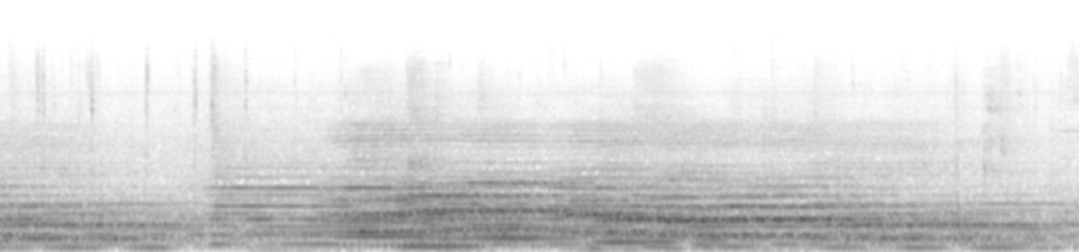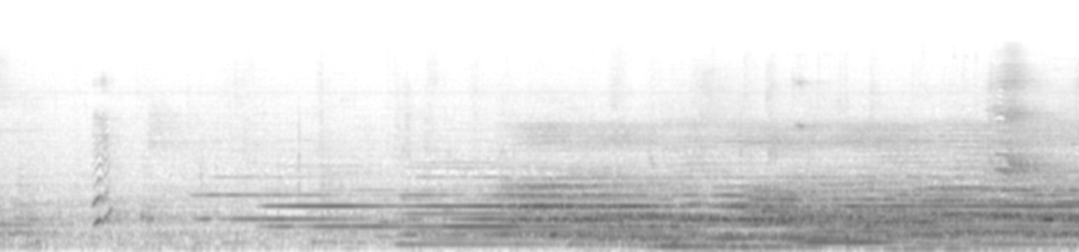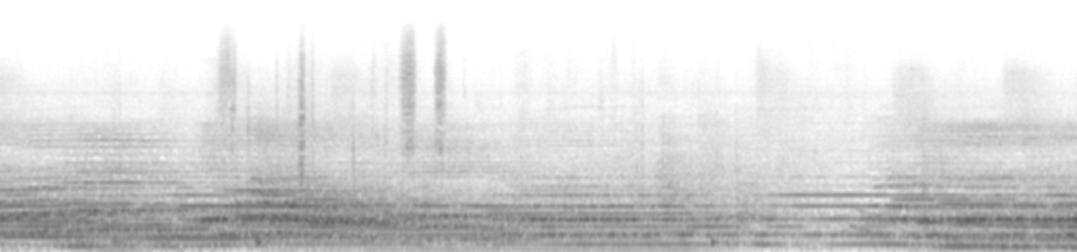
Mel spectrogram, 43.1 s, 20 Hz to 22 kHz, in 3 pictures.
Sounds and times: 0.0s choir of fifteen monks singing 2.1s
0.0s little church organ 15.0s
0.0s tourists move around making noises 43.1s
2.8s choir of fifteen monks singing 13.8s
16.8s little church organ 43.1s
19.8s choir of fifteen monks singing 43.1s
31.7s clothes brushing 35.8s

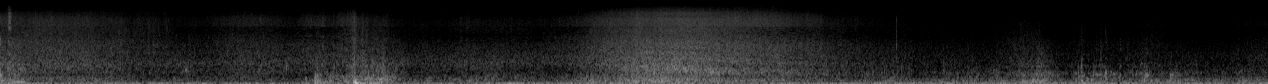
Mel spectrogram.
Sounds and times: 0.0s calm sea 12.6s

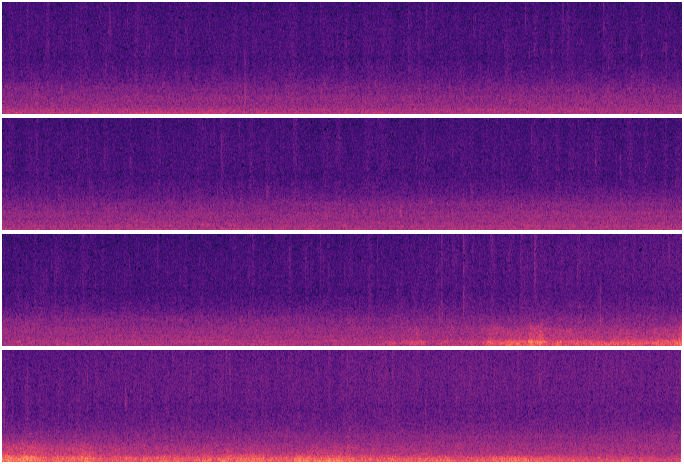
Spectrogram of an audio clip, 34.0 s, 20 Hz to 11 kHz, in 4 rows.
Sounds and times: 0.0s Rain 33.9s
21.8s Little Thunder 33.9s

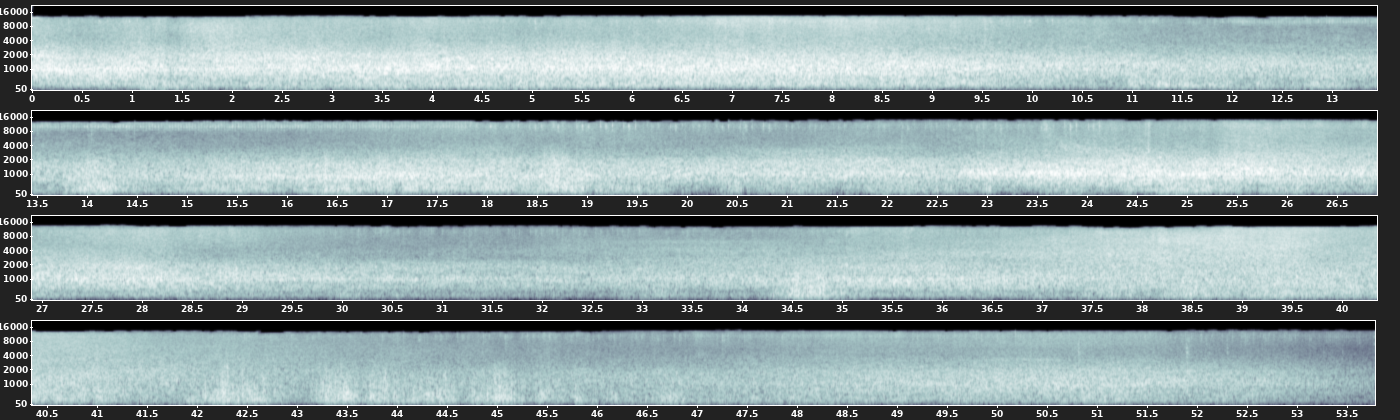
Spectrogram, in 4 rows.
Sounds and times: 0.0s Cars passing by on a road 53.7s

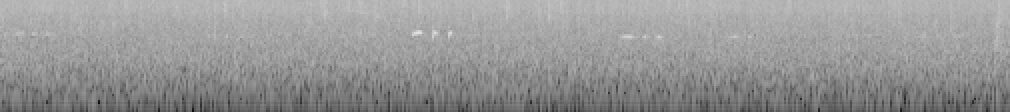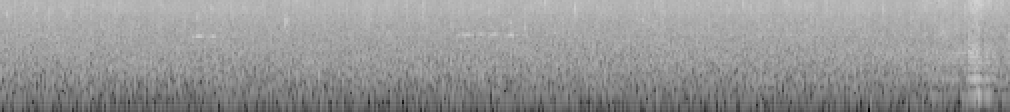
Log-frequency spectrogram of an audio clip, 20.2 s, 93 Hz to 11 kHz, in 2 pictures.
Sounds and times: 0.0s stream 20.2s
4.1s bird call 4.6s

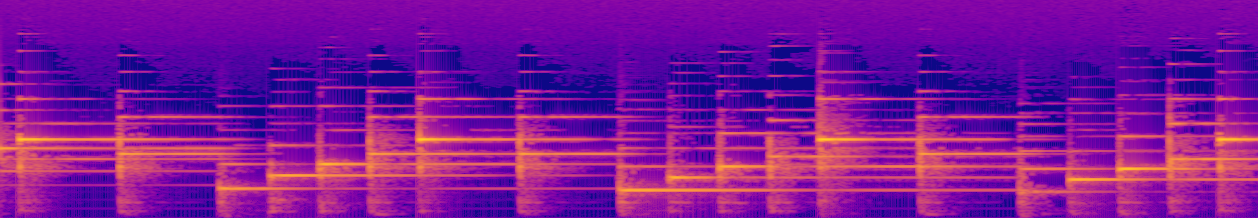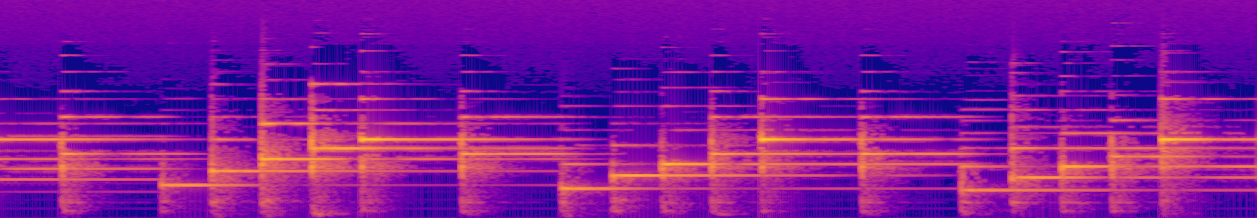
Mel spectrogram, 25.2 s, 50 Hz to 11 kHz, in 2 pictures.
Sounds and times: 0.0s Piano 25.1s

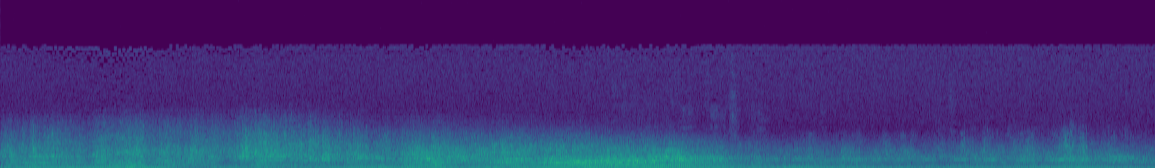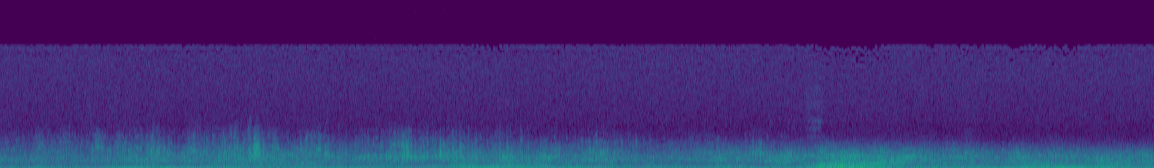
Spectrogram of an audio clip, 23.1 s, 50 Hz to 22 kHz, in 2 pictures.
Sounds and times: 0.0s powerful Merlin's and Griffon engines 23.0s

